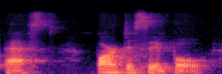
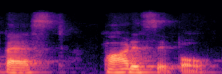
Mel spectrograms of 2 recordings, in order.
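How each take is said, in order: First: It is said with a standard English pronunciation. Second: It is said with a Cameroonian English pronunciation. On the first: This is the usual standard way to say it. "instead of past participle" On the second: This is how a speaker from Cameroon says it. "he would speak, for example, past participle"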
